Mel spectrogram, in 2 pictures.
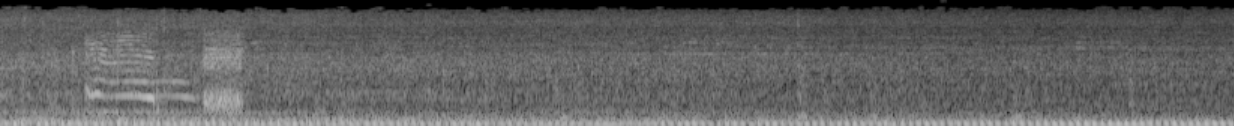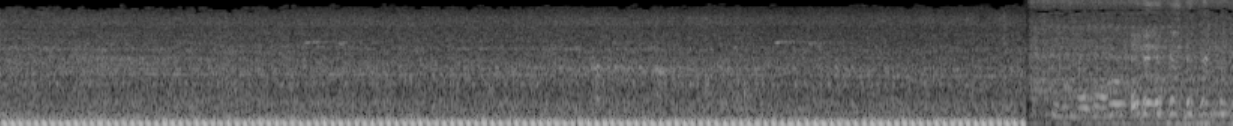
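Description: Four-wheel drive's engine running with a steady low rumble, with a short pitched voice-like call about half a second in. The rumble cuts off abruptly near the end.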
